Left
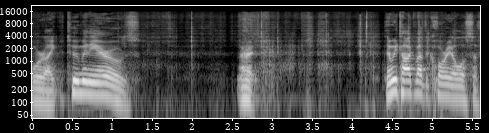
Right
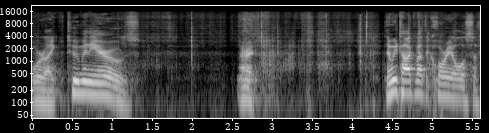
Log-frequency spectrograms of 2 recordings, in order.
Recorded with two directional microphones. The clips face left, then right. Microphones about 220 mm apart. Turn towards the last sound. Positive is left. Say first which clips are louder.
# left 6 dB
turn(degrees=50)  # may be behind; listen again after turning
